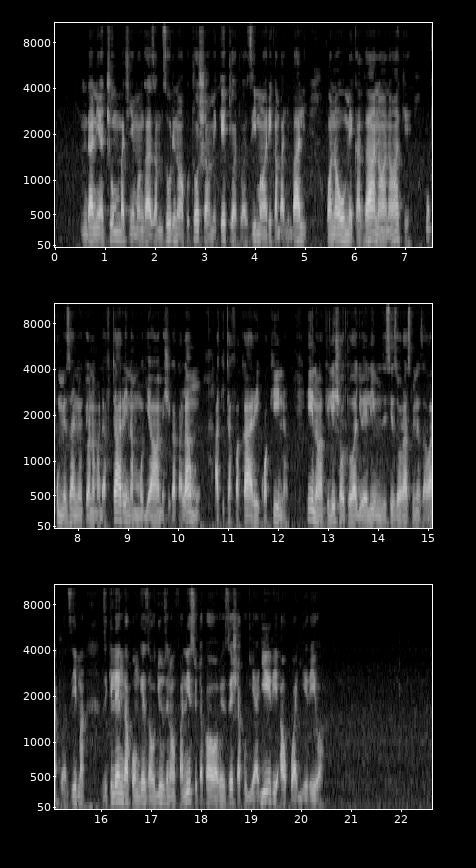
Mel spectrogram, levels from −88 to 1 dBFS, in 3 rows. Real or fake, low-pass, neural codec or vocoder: real; 9.9 kHz; none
